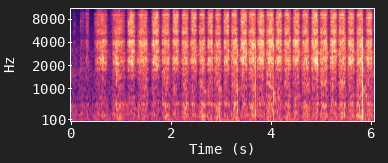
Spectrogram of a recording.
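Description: An Annihilator single-bevel broadhead blade is sharpened in a guide on a diamond plate: about twenty quick, evenly spaced gritty rasping strokes, close up, forming a brisk back-and-forth rhythm.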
